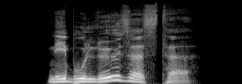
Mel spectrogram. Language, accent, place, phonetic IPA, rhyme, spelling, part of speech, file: German, Germany, Berlin, [nebuˈløːzəstə], -øːzəstə, nebulöseste, adjective, De-nebulöseste.ogg
- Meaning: inflection of nebulös: 1. strong/mixed nominative/accusative feminine singular superlative degree 2. strong nominative/accusative plural superlative degree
